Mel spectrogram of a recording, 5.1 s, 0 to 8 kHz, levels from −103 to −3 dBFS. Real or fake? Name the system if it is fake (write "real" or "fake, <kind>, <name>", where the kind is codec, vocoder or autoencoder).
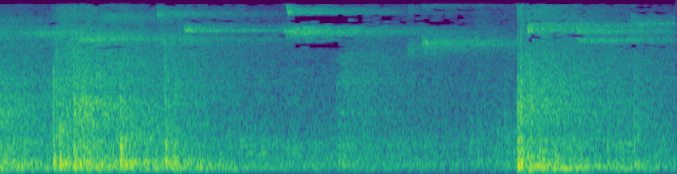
real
